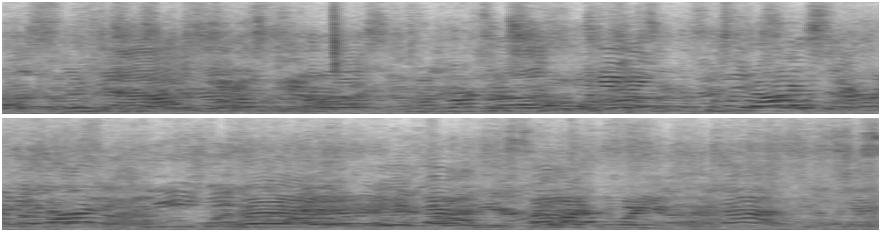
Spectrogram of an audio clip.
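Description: Several voices talking over one another: a steady, crowded chatter with no single clear speaker.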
